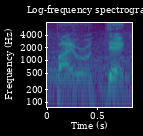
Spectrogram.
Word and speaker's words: Pyrotech: And forgive me, I constantly mispronounce it because I'm used to Keikun saying pyrotech, you know, so pyrotech. Right. And he confirmed himself that's what it is.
